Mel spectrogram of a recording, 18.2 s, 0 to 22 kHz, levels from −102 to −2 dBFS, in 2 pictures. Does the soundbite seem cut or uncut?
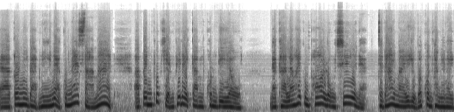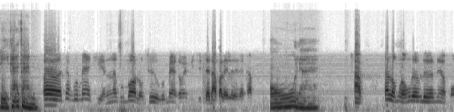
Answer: cut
